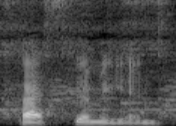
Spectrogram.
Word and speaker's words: Passimian: Oh hey, we actually pronounced it right that time. Passimian.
